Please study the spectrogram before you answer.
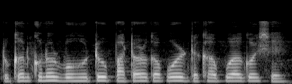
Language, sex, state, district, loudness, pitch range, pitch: Assamese, male, Assam, Sonitpur, -19 LUFS, 155-170 Hz, 160 Hz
